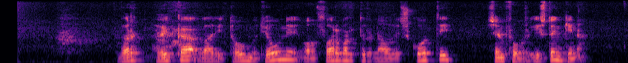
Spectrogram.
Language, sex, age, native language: Icelandic, male, 50-59, Icelandic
